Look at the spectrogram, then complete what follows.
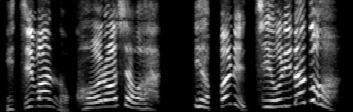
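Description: A woman voicing a tiny, naive, outspoken fairy companion in Japanese game acting, squeaky and childlike with boyish wording. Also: very animated, brisk. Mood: concerned. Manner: boyish casual wording, exclamatory. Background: background music.

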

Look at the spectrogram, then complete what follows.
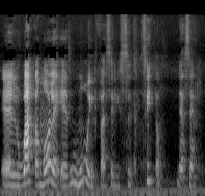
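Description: A middle-aged woman with a notably high voice reads a picture book for children. She takes her time, stretching key words in an expressive storytelling manner. Faint room noise sits behind her. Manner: animated, deliberate storytelling with drawn-out emphasized words. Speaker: library storyteller. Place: indoors in a library children's room. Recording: light background room noise.

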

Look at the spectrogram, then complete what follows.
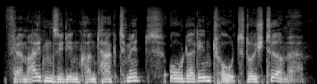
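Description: An actor voicing a polite, unflappable automated announcer in a video game, with formal, measured, deadpan official delivery and a blandly upbeat temper. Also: male voice, medium pitch, no echo, studio quality, close to an everyday voice. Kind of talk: scripted game announcements, German dub.

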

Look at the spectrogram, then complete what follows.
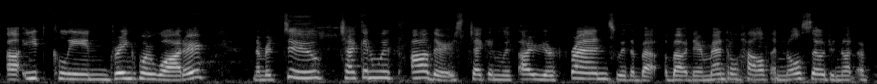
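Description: A young woman on a video call, listing health tips in a brisk, encouraging way. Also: a little high, no echo. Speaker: team member.

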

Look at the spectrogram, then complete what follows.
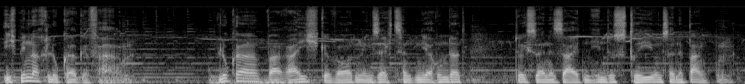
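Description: A man giving calm, measured scripted narration for a documentary voice-over. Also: fairly low pitch. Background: music under the narration.

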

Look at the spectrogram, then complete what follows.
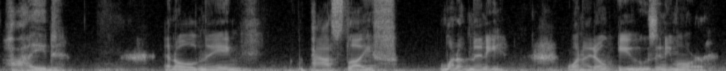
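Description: Performer as terse ancient assassin, slow and brooding. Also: low voice, background noise. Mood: exhausted. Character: weary, ancient male assassin narrating his thoughts. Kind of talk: comic book inner monologue.

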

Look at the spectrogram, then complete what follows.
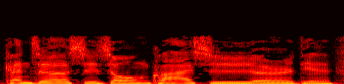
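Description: Casting: song-prone, theatrical young student for radio drama, high voice, slow delivery. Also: male voice. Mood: melodramatic. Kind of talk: idol radio drama acting. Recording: dull lo-fi audio, faint music.

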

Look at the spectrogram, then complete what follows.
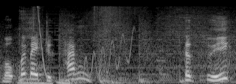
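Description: A man with a high voice narrates a children's cartoon over prominent music. His delivery swings up and down, full of exclamations and questions. He addresses the characters directly and cheers them on. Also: big pitch swings, a little slow. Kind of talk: animated narration for young children, talking to the characters.

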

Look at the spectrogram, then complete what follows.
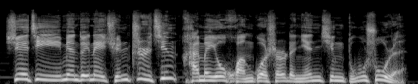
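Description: A man's voice: high-pitched, normal speed, no echo, soft background music. A man narrating an audio drama as a dramatic storyteller, with emphatic, theatrical phrasing.

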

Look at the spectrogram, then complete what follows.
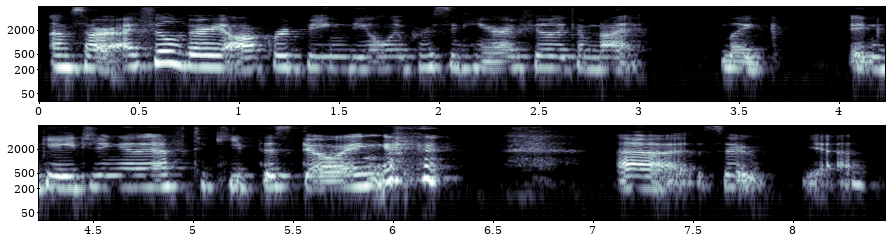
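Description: Young woman, higher voice, vocal fry, casual rambling chat, many fillers, small bedroom webcam. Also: monotone, moderate pace, a bit bright. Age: young adult. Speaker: livestream host. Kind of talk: casual chat with live chat readers. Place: small bedroom with bookshelf, indoors.

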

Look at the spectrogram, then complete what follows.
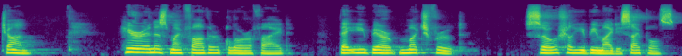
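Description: A woman reading scripture aloud at a church lectern in a measured, solemn way, recorded in a large church auditorium. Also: on the low side, steady tone, darkish tone. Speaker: church reader. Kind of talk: slow formal scripture reading. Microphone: lectern mic from a far camera. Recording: long church hall reverb.

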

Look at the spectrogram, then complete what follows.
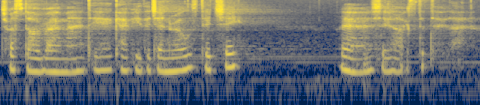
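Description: Young woman doing a friendly tavern barmaid, asmr roleplay, slow soft whispery talk, mellow, close mic. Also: mid-range voice, fairly even intonation, lightly acted. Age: young adult. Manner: soft-spoken, whispery, unhurried. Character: friendly fantasy tavern barmaid, chatty and homely. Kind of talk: ASMR fantasy role-play. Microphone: close microphone.

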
